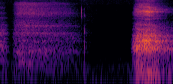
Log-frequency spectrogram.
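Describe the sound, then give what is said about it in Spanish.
Slow breathing in and out during a relaxation exercise: a long, soft, breathy pass, a brief pause with a faint click, then a louder, fuller breath. No one speaks. “Y otra vez, puedes inhalar y exhalar.”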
